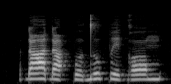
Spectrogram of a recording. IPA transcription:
ɗɑɗɑʔ pod̪ope ɡɔm

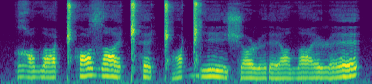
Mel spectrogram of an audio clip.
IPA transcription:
ʁɘðˤəːǁʰɒ zˤɛːǁʰɛɡ͡ǁɒ ɡ͡ǁeːʃɒ ɭɘɾɛːðˤɛːɭɛ

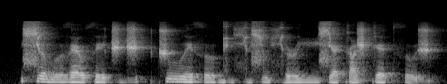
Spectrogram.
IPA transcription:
ɕəβʊːðæo̯ θɪt͡ʃi̤ʒ | t͡ʃuːe̯θʊːɡi̤ çə̤ɕuçə̤ ɹiːɕækɑʒ kɛtθʊːʒ

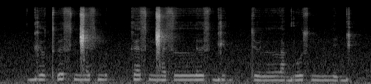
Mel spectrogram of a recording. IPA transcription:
ɡʲotʼɨs ŋ͡ǁesmɨkːɛsŋ͡ǁɛs lːɨs ɡʲɨɡtːʉ lːaɡwusnːiɡ

